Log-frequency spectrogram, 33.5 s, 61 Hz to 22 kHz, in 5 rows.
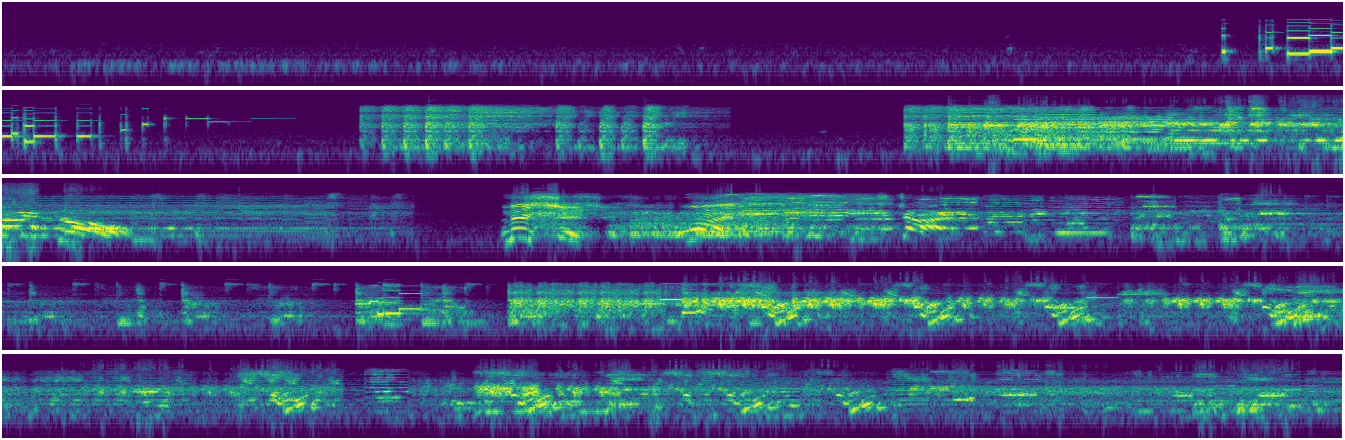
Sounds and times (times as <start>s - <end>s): Music: 8.5s - 10.4s, 11.2s - 15.6s, 16.9s - 23.6s, 32.0s - 33.5s.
